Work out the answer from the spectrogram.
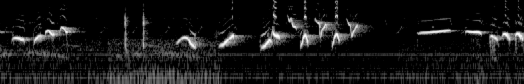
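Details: Male and female white-rumped shama in 'kích lửa' singing: a fast string of rising and falling whistled notes and sharp upward sweeps, a pause, then a long steady whistle followed by quick slurred notes.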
